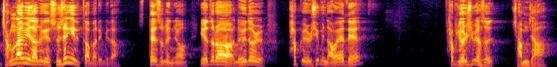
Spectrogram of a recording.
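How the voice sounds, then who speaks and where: A man's voice: fairly high pitch, fairly bright tone. A male pastor tells a story in a sermon, often asking his congregation rhetorical questions. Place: church sanctuary.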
